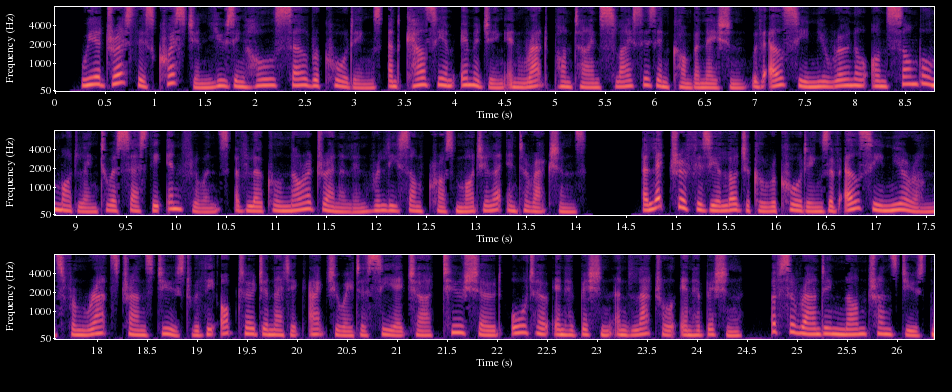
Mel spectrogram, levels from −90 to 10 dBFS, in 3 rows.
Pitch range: 155-215 Hz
